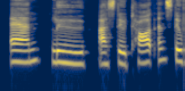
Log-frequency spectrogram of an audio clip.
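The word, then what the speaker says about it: ฦๅ: The other pair of vowels is similar, except they are pronounced like a combination of ลอลิง with the vowel sounds สระอึ or สระอือ ลึ and ลือ are written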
